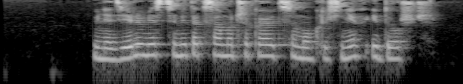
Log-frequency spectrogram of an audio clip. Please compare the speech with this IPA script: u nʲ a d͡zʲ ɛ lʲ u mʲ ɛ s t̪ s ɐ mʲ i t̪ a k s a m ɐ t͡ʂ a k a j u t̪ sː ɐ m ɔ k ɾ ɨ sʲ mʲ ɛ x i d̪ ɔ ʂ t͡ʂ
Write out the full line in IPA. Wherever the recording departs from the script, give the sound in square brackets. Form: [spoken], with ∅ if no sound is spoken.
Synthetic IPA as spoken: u nʲ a d͡zʲ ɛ lʲ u mʲ ɛ s t̪ s ɐ mʲ i t̪ a k s a m ɐ t͡ʂ a k a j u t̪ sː ɐ m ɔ k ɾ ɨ sʲ [nʲ] ɛ x i d̪ ɔ ʂ t͡ʂ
